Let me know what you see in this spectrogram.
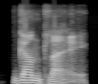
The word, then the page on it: gunplay: British English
